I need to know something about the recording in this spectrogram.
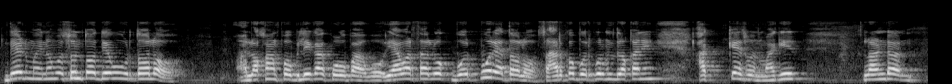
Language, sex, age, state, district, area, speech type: Goan Konkani, female, 60+, Goa, Salcete, rural, spontaneous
